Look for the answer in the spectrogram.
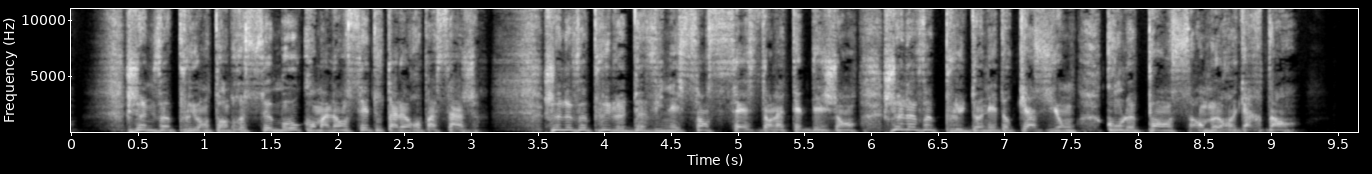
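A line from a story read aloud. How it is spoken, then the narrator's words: Shouting. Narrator (French): reprit Louis X en criant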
